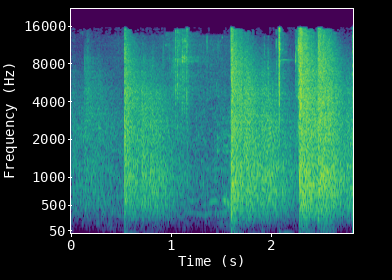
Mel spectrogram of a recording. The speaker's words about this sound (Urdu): ترکی میں پولیس اور نامعلوم مسلح افراد کے درمیان فائرنگ کے تبادلے میں ایک اہم کرد وکیل ہلاک ہو گئے ہیں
